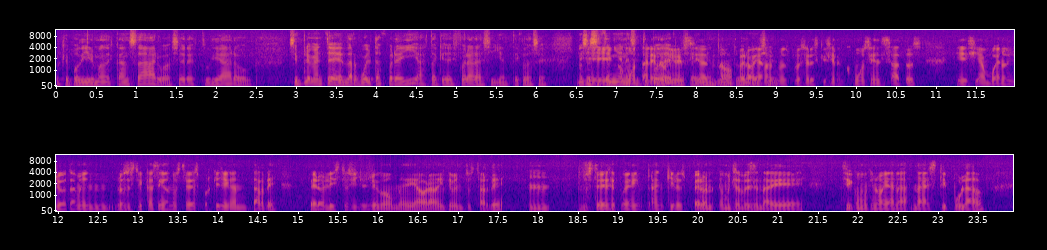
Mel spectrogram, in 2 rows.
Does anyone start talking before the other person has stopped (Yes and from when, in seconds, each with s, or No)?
Yes, from 6.5 s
